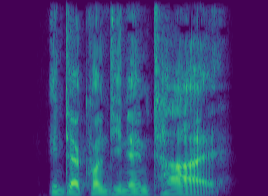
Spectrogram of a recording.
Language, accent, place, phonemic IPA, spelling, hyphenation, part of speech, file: German, Germany, Berlin, /ˌɪntɐkɔntinɛnˈtaːl/, interkontinental, in‧ter‧kon‧ti‧nen‧tal, adjective, De-interkontinental.ogg
- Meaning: intercontinental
